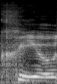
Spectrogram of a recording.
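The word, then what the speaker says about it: Krio: properly, but you know they have the way that they pronounce the R in certain words in Sierra Leone. So it's like Sierra Leone. And Creole, like it's not Creole, it's Creole. Like you have to roll your R's a certain way, and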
